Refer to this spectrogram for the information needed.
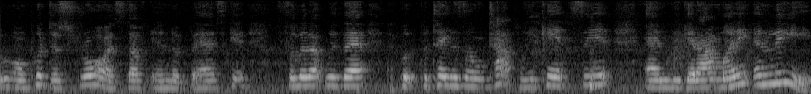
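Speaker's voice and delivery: ordinary delivery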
